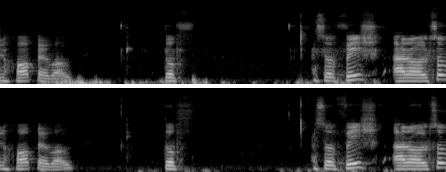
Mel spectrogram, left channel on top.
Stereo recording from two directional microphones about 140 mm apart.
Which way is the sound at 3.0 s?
20° right (ahead or behind).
